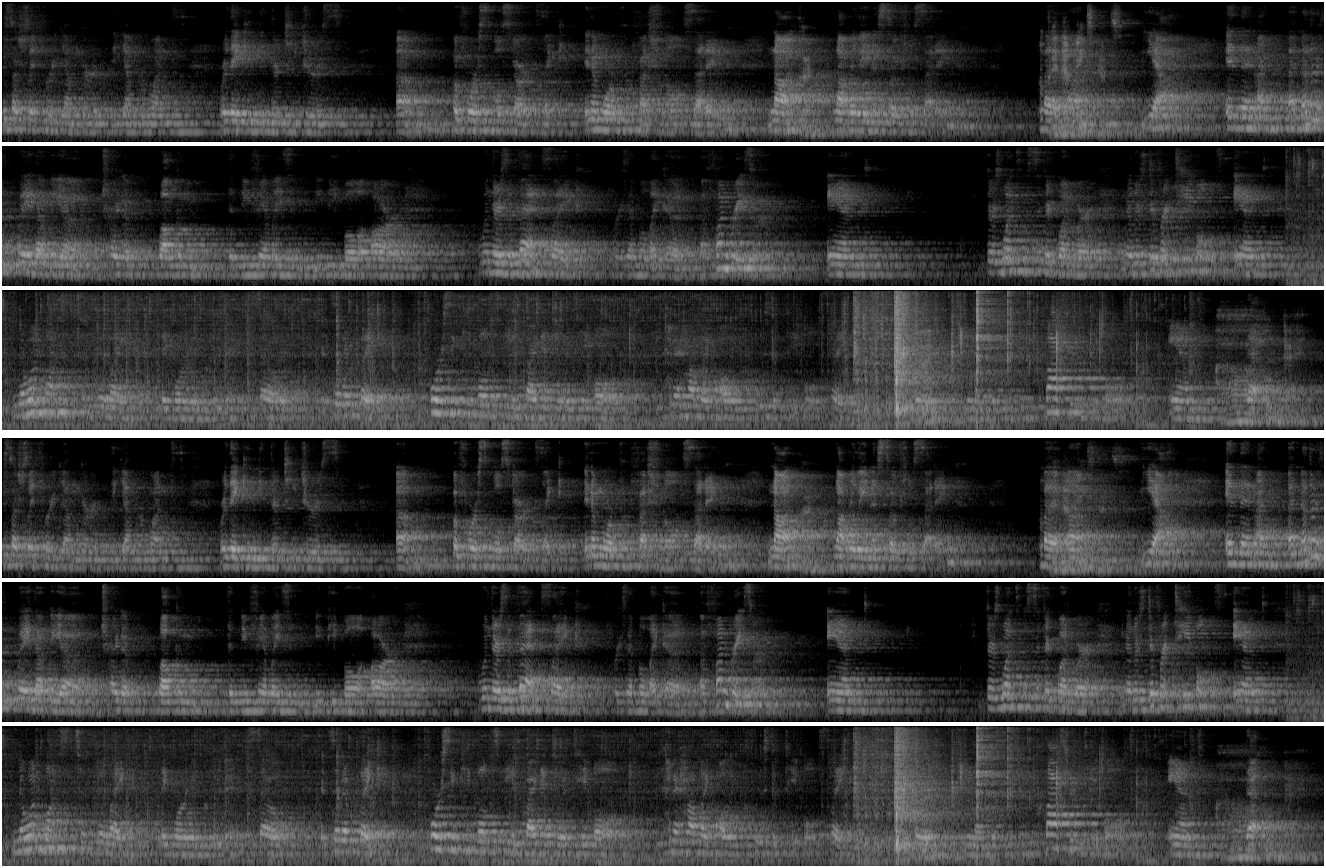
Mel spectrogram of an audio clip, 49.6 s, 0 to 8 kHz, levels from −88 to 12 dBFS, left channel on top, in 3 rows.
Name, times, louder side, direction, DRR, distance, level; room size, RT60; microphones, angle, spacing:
voice 1, 0.0-2.1 2.7-4.0 4.9-5.3 5.6-6.9 7.3-9.1 9.6-9.9 10.4-12.0 13.0-13.6 14.2-19.0 19.3-21.7 22.5-23.8 24.2-26.2 26.8-27.3 28.8-32.3 33.2-34.6 35.0-36.6 37.0-40.8 41.2-43.9 44.5-44.7 45.1-47.1 47.6-48.1 48.6-48.8, right 1 dB, 70° right, -1 dB, 2.2 m, -36 dB
voice 2, 13.0-14.0 44.3-44.7 48.2-49.3, left 2 dB, 80° left, 2 dB, 1.5 m, -42 dB
Bicycle, 32.5-48.0, left 3 dB, 20° left, 0.7 m, -39 dB
22.0 x 9.8 x 2.2 m, 2.5 s
head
